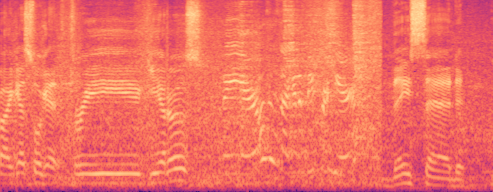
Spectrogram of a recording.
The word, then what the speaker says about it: gyro: Is it pronounced gyro or giro or iro?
